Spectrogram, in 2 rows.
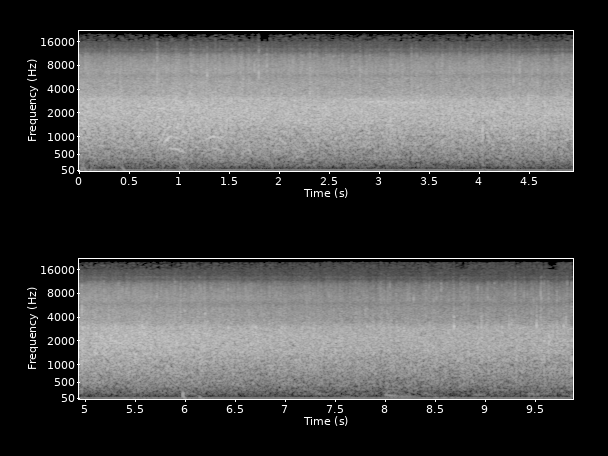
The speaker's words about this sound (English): The rest of this gang up here is the 1969 Garden State Arts Center Orchestra. Let's give a great big round of applause for a real fantastic orchestra.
